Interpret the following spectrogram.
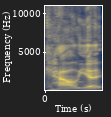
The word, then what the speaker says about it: Kalia: And Kalia is the correct pronunciation for all the broadcasters out there who don't know.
